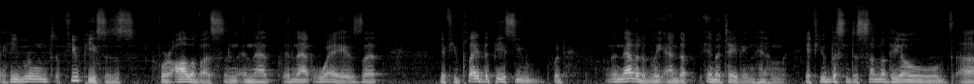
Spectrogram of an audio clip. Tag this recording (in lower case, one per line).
speech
